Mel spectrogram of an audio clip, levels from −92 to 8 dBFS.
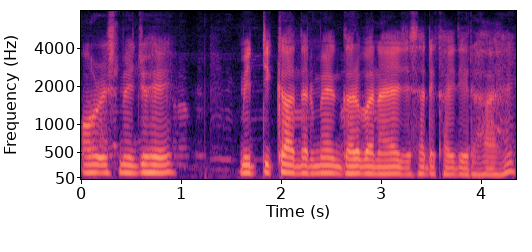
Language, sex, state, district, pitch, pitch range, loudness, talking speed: Hindi, male, Arunachal Pradesh, Longding, 135 Hz, 120-140 Hz, -17 LUFS, 220 wpm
